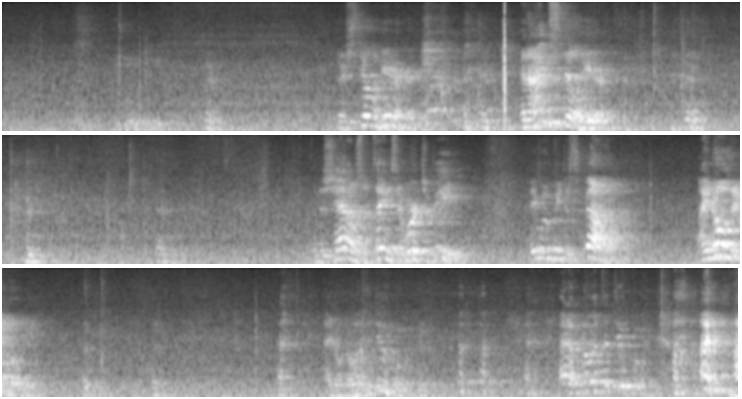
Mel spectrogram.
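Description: An elderly man speaks with feeling on a stage, in a large hall.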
